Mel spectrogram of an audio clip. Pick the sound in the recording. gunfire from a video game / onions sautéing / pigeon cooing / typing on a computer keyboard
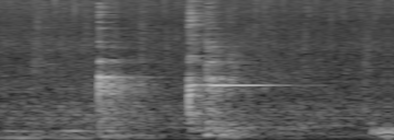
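onions sautéing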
